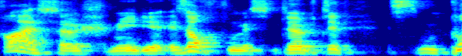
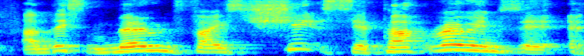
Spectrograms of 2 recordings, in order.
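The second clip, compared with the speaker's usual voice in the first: terrible, loud, put-on Australian accent; 7 semitones higher, 6 dB louder than usual. A line that has to be in an Australian accent: bad put-on Australian accent. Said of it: "This has to be in an Australian accent".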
